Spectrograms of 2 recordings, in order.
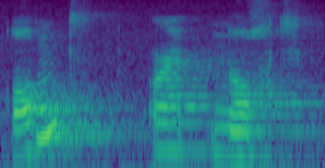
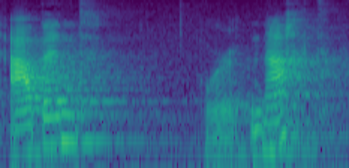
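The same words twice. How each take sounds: First: The vowel is an Austrian O-like sound. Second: The vowel is a standard German A sound.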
